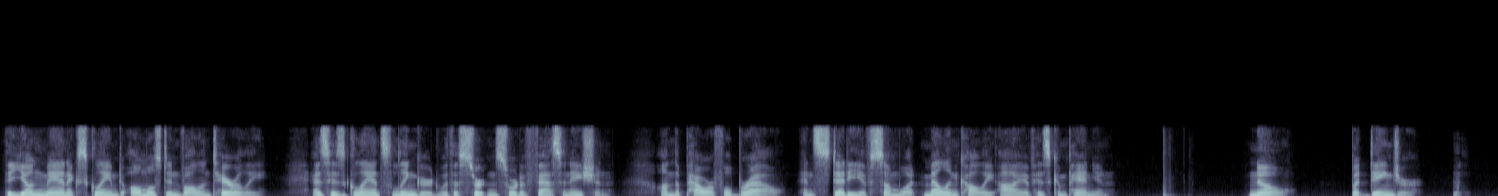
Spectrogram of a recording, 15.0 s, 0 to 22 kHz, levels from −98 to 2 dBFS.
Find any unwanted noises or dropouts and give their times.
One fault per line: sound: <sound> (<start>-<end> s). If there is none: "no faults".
sound: thud (11.6-12.0 s)
sound: laugh (14.5-14.7 s)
